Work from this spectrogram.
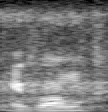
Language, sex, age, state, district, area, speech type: Odia, male, 60+, Odisha, Sundergarh, urban, spontaneous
